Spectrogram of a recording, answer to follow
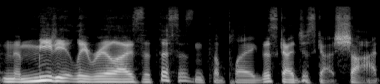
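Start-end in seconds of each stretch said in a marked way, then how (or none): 1.6-3.8 low, quiet, offhand grumble; dismissive aside. Acted. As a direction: brush it off under your breath, much lower. Game master voices dismissive realization.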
